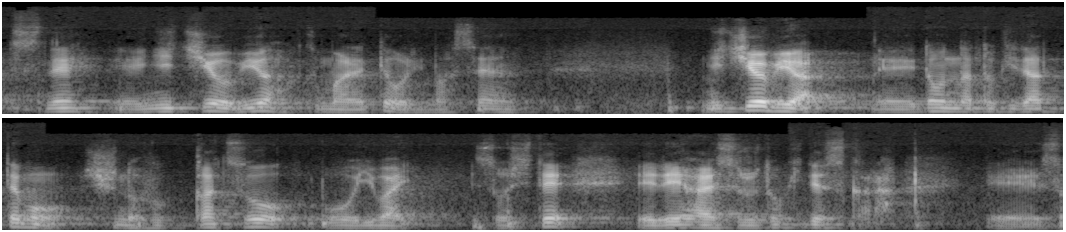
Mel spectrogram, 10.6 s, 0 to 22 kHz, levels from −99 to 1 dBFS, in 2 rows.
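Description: From 2.95 s to 3.31 s, about 360 ms, the background loses its texture and turns into a flat, even hiss roughly 5 dB quieter, before the real background returns. This is comfort noise in place of the background. The likely cause is discontinuous transmission, which fits Opus DTX: the sender's detector judged that stretch inactive, stopped sending full audio, and the receiver filled the gap with generated noise shaped only roughly like the background.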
